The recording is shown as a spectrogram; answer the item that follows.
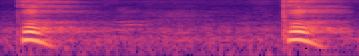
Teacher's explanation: ما بيعمليش اهتزاز في الأحبال الصوتية لأنه صوت بيطلع ما بين شفايفي. به به نحس فيه هوا كده، لما باجي أنطقه بحس إن أنا زي ما يكون طلعت فيه هوا. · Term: الفويسلس ساوند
